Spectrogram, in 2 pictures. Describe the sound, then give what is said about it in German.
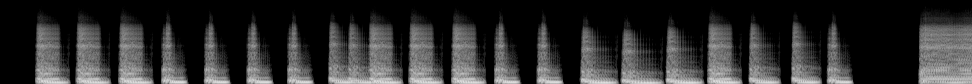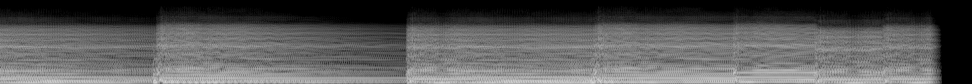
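Distorted American-stack amp-style preset played on a keyboard: many short, gritty staccato notes come first, then a brief silence, then long sustained distorted chords that change a few times. “Okay, der nächste Sound, American Stack Distort.”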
